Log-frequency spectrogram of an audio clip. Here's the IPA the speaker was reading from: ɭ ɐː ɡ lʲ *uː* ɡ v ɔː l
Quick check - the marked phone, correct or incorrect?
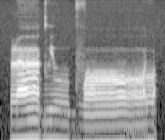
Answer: correct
